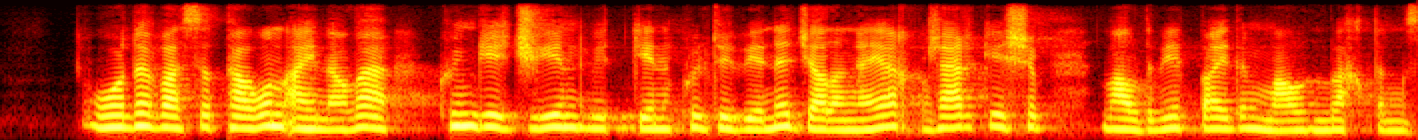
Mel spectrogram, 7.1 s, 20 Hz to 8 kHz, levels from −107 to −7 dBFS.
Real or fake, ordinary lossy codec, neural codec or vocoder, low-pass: fake; none; codec, 16 kHz, 0.8 kbps, ZipCodec; 7.2 kHz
